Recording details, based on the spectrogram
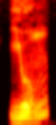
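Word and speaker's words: young: তাহলে ওয়াই ও ইউ এন জি, ইয়ং বা ইয়াং, যেটাই উচ্চারণ করতে পারো, ইয়াংও করতে পারো বা ইয়ং এরকমও করতে পারো, তাহলে দুটোই আমাদের সঠিক উচ্চারণ।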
